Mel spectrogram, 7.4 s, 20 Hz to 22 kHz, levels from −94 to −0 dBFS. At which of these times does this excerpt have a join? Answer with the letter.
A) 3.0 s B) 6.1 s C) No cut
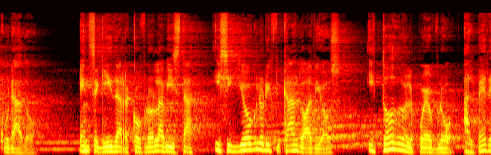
C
